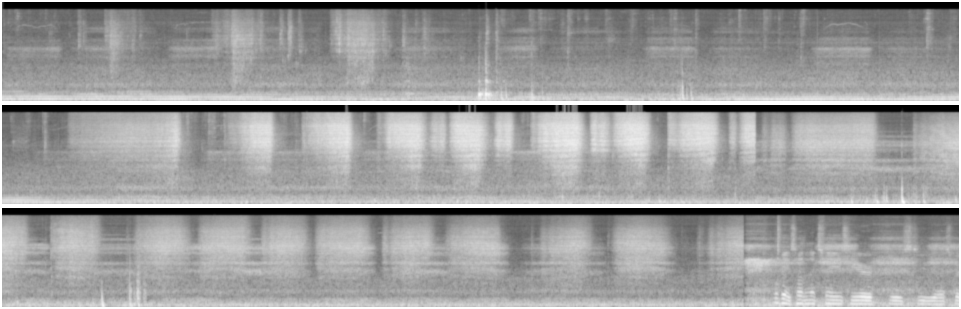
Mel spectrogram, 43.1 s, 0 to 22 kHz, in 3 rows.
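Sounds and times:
push broom scrubbing wet asphalt: 0.0s - 43.0s
water pushed over pavement: 3.1s - 6.4s, 15.4s - 39.8s.

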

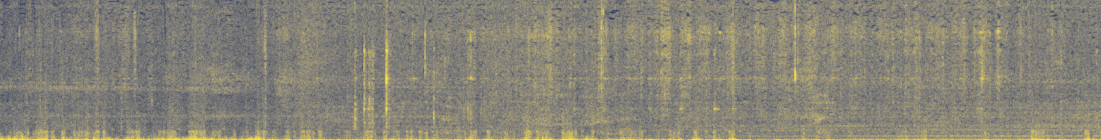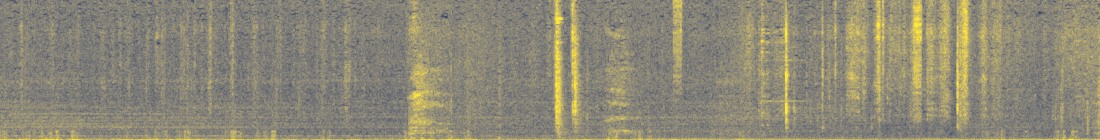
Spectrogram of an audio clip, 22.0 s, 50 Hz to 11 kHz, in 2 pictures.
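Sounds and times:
low steady hum: 0.0s - 22.0s
rubbing scrapes: 4.9s - 15.0s, 17.6s - 22.0s.

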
